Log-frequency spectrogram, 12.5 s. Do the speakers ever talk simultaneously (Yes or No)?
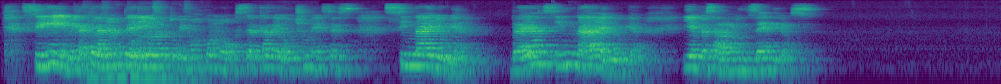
Yes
